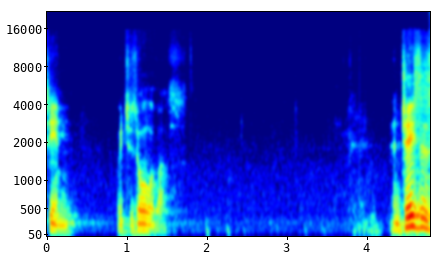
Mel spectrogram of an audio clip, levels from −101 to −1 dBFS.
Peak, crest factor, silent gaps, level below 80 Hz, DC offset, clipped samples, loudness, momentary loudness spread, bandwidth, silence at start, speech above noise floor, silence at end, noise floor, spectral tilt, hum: -2 dBFS; 24 dB; none; -68 dBFS; under 0.1%; under 0.1%; -23 LUFS; 25 LU; 11.5 kHz; 0.05 s; 53 dB; 0 s; -75 dBFS; -6.5 dB/octave; none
